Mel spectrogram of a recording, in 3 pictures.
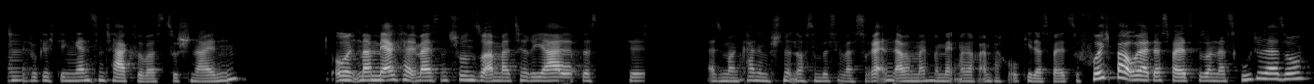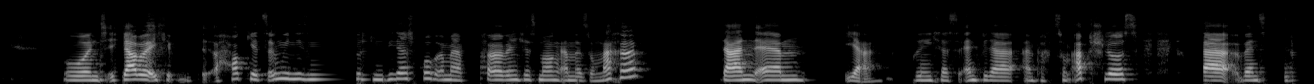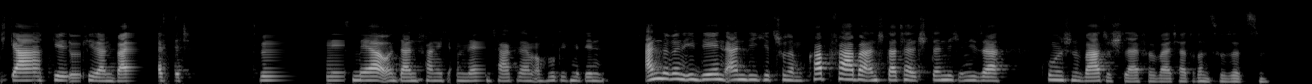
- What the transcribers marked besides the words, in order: static; other background noise; distorted speech; unintelligible speech; unintelligible speech
- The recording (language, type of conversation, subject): German, advice, Wie kann ich meinen Perfektionismus loslassen, um besser zu entspannen und mich zu erholen?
